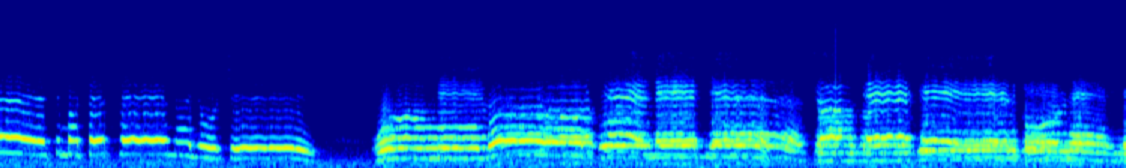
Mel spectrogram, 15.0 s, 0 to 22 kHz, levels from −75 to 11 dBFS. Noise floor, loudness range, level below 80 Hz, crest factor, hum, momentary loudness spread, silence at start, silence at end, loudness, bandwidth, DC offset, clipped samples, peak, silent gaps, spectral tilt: -53 dBFS; 2 LU; -56 dBFS; 12 dB; none; 7 LU; 0 s; 0 s; -25 LUFS; 6.2 kHz; under 0.1%; under 0.1%; -12 dBFS; none; -7.5 dB/octave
